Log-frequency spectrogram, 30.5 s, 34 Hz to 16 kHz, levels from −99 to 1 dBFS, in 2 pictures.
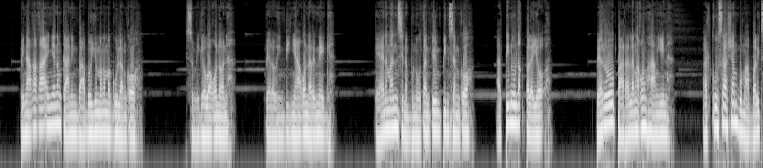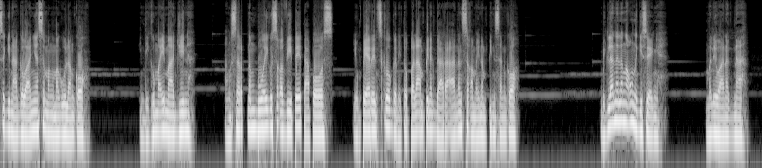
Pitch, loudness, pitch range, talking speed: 125 Hz, -14 LUFS, 115-175 Hz, 145 wpm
